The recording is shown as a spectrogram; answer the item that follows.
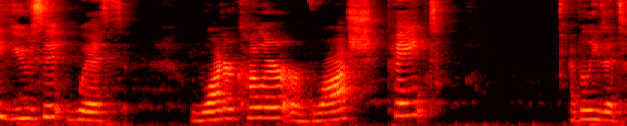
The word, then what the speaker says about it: gouache: I like to use it with watercolor or gouache paint.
